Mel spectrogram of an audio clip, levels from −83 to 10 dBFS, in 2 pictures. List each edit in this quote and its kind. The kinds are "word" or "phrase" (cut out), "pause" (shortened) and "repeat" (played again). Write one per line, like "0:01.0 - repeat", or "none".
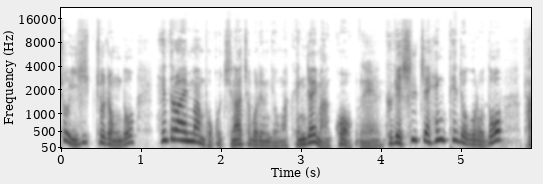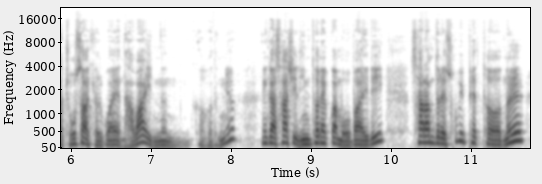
none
